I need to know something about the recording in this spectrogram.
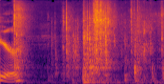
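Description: Travel trailer entry door being unlatched and pushed open: a few short latch clicks and a brief rush of noise as the door swings out.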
